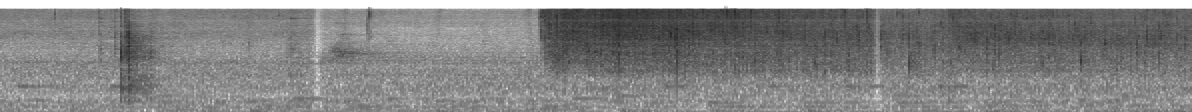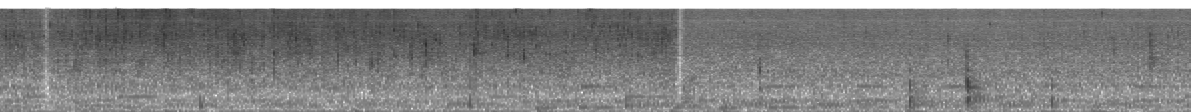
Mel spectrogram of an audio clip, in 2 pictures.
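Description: Dried anchovies (ikan bilis) frying in hot oil in a wok. The sizzling starts suddenly about three seconds in and stays strong for several seconds, then goes on more softly as they are stirred with a wooden spatula. A sharp tap comes under a second in.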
